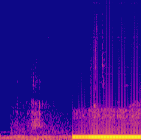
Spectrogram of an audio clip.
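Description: A telephone line tone after a call drops: a steady electronic tone, faint at first, then jumping loud and holding continuously to the end.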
